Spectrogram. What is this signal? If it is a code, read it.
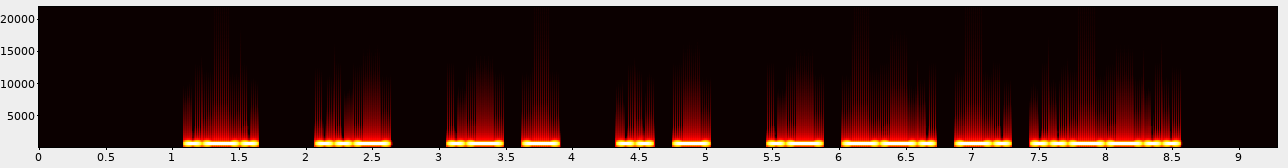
Morse code, heard as a keyed tone, about 17 wpm, 700 Hz. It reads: R U AT IT AGN?
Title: Sentences from Top 200 Words and Abbreviations 17wpm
